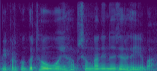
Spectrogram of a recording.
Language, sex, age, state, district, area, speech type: Bodo, male, 30-45, Assam, Udalguri, urban, spontaneous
